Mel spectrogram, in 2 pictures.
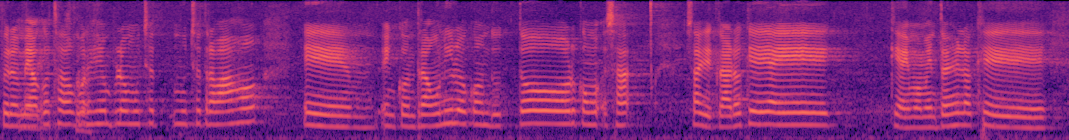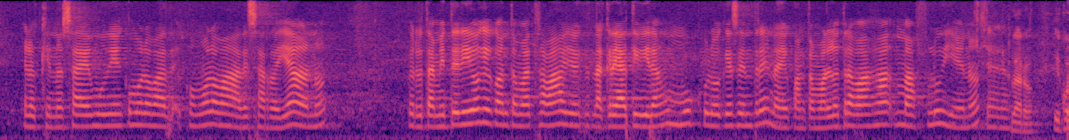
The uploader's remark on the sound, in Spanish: grabado desde la Feria del Libro de Madrid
